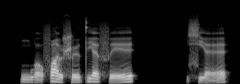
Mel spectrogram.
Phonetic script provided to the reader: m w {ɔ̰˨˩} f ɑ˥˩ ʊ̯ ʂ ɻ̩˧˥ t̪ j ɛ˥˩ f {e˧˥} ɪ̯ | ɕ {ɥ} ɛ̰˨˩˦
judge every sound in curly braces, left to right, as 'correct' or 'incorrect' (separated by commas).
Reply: correct, correct, incorrect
